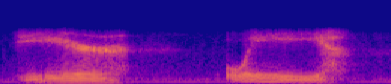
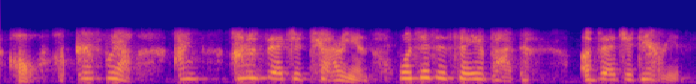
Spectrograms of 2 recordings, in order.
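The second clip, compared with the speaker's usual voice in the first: higher, louder flamboyant sitcom voice; Jack impression; 6 dB louder than usual. Jack telling Will about his crisis, high and loud. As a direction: burst in with drama. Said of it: "impersonation of ... Just Jack".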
